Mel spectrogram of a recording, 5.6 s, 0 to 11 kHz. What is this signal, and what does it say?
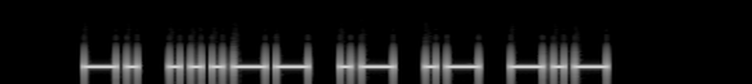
Morse code, heard as a keyed tone, about 15 wpm, 700 Hz. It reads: N3AAK
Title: Call Signs Repeated 3x - 15wpm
